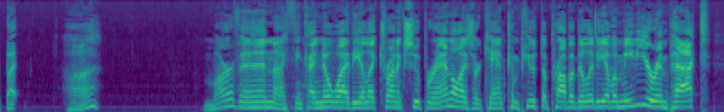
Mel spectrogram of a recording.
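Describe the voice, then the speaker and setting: A man's voice: high-pitched, brisk, bright, forceful tone, no echo. An actor playing a sceptical male technician in a video game, with a dry, sarcastic manner. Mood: wry, irritated.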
